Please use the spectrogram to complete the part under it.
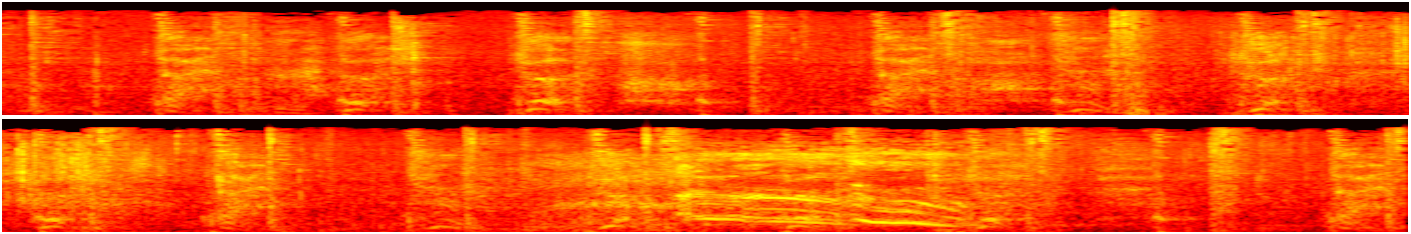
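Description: A creature snarls and groans during a struggle.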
